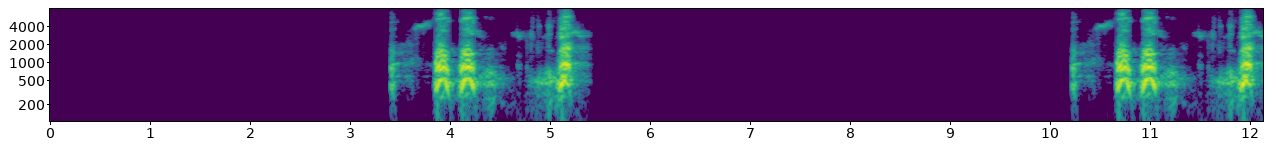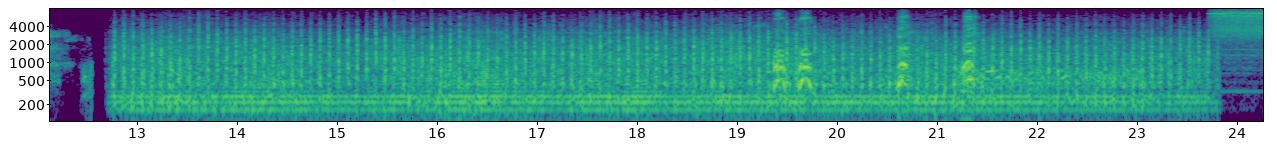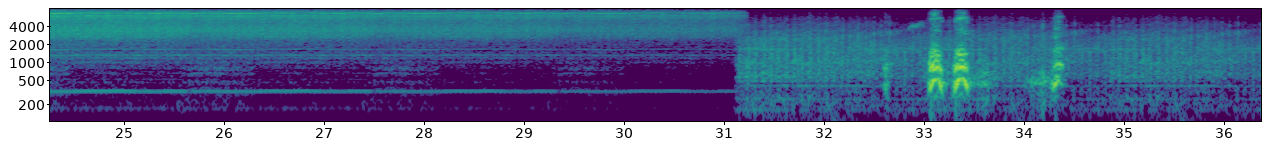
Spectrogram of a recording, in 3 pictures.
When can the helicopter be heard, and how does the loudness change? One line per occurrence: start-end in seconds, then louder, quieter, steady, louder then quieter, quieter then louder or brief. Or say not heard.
12.7-36.3 quieter.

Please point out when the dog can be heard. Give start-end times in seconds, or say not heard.
3.4-5.3, 10.2-12.1, 18.9-21.4, 32.6-34.4.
